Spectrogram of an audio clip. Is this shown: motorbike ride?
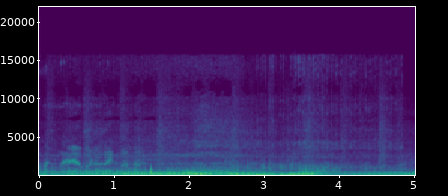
yes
